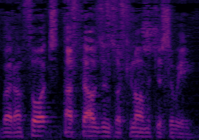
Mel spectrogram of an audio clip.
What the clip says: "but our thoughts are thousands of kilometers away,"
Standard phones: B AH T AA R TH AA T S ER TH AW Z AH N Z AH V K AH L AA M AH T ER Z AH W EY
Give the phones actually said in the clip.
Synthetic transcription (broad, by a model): B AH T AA TH AA T S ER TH AW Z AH N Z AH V K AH L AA M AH T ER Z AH W EY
